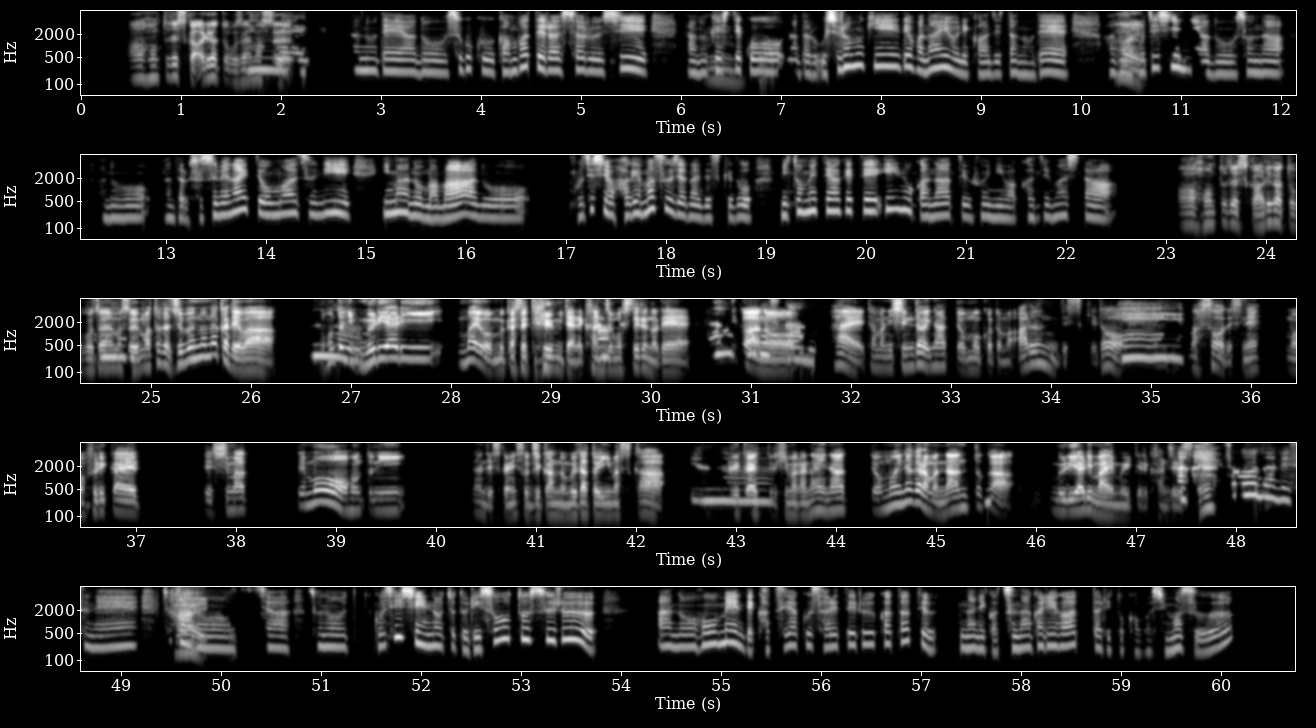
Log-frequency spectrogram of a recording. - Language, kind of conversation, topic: Japanese, advice, 自分を責めてしまい前に進めないとき、どうすればよいですか？
- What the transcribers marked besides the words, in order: other background noise; laughing while speaking: "向かせてる"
